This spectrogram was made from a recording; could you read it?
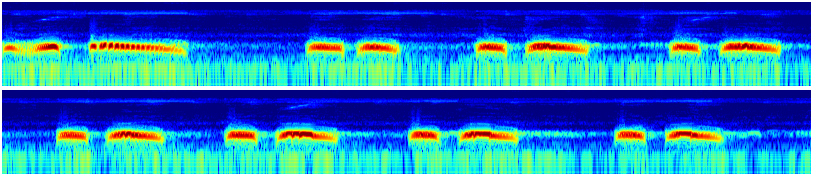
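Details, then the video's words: Lure call of a spotted dove for wild birds: a long steady series of about nine paired coos, each a short hoot and a longer falling note, under a low hum. "Pikat Tekukur Burung Liar Kurang Galak"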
